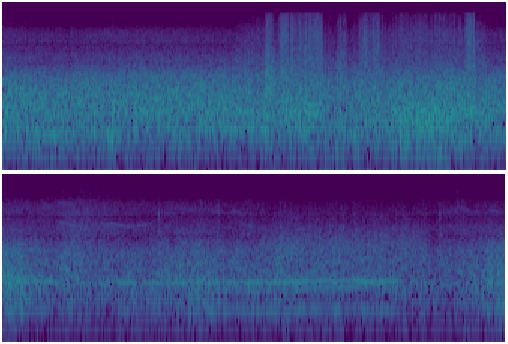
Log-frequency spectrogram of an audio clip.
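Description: Wind rushes loudly past a helmet microphone.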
